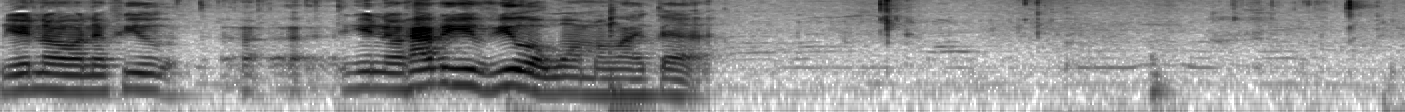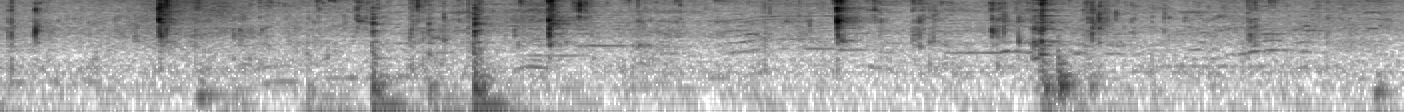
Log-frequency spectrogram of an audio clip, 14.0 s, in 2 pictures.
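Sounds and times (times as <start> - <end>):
wet chewing: 4.3 - 13.7.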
